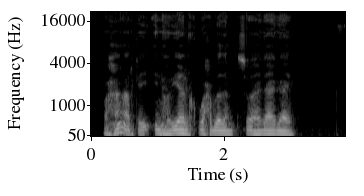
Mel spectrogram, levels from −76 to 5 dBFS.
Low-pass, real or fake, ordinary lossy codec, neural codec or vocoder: none; real; none; none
